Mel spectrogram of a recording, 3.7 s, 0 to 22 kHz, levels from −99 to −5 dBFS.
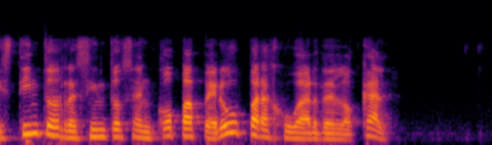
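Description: At 0.41 s a short concealed packet loss begins: roughly 20 ms of audio arrived too late for the decoder, which bridged the hole by extending the preceding sound and then cross-fading back, so the passage smears briefly. Unlike a dropout, there is no silence, only this guessed continuation.

From 0.44 to 0.46 s, overlapping that repair, a lost packet rebuilt from error correction takes over. About 20 ms comes from the coarse backup copy carried in the next packet, so the sound is genuine but grainier and noisier rather than invented. The surrounding Opus coding, which fits a bitrate near 24 kbps, has a top limit near 8 kHz.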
